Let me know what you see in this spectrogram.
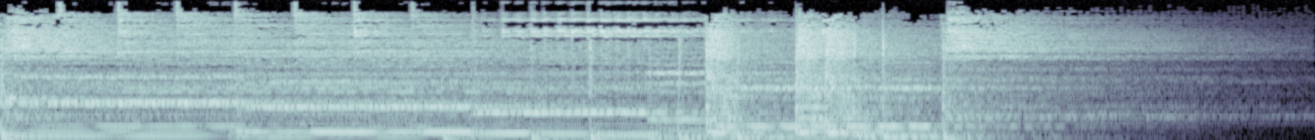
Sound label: Clean Sting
